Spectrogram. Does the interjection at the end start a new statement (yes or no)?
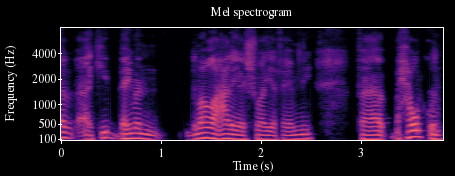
no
